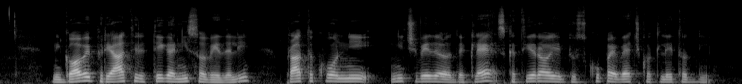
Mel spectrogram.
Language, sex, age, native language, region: Slovenian, male, 30-49, Slovenian, Central Slovenia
